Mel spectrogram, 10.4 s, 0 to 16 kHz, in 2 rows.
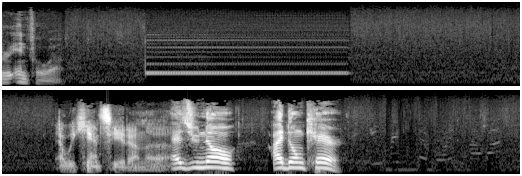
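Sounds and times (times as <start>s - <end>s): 
speech: 0.0s - 0.8s, 5.8s - 8.6s
telephone ringback tone on an unanswered outgoing call: 1.4s - 3.5s.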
